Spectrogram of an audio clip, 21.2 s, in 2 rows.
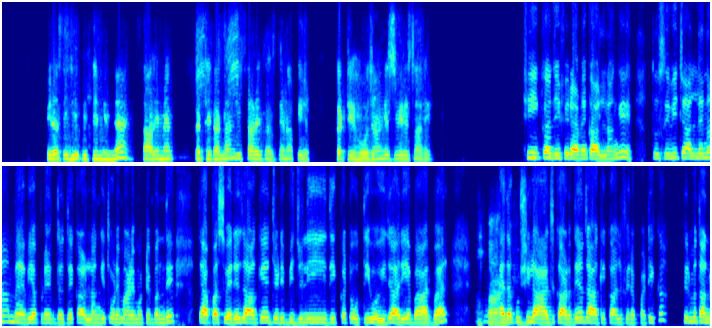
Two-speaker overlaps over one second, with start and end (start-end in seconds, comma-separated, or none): none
